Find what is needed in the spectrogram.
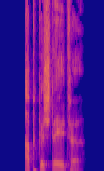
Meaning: inflection of abgestellt: 1. strong/mixed nominative/accusative feminine singular 2. strong nominative/accusative plural 3. weak nominative all-gender singular
- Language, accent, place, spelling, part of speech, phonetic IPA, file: German, Germany, Berlin, abgestellte, adjective, [ˈapɡəˌʃtɛltə], De-abgestellte.ogg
